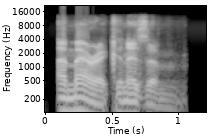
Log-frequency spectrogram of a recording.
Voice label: "Americanism", British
